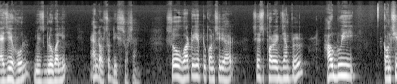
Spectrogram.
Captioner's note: distortion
